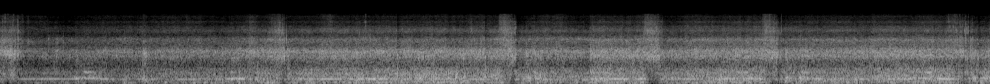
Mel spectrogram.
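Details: 2007 Yamaha VX Cruiser jet ski under way on choppy Lake Michigan after a $10 fix for surging and power loss, which a narrow gap probably caused: a steady engine drone over wind and splashing water, no surging or hunting, pulling evenly.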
